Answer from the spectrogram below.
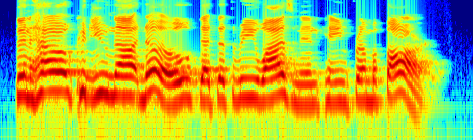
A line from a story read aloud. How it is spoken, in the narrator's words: She yelled back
